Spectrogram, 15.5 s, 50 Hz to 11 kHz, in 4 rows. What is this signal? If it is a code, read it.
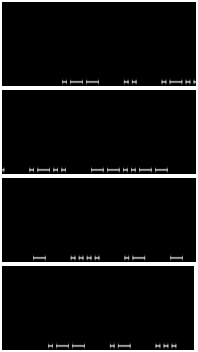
Morse code, heard as a keyed tone, about 15 wpm, spaced as for 10 wpm, 600 Hz. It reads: WILL, THAT WAS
